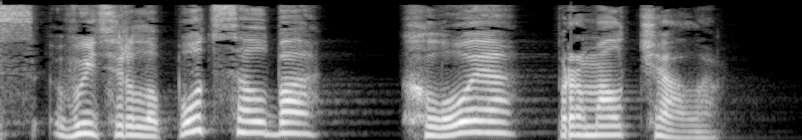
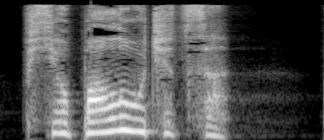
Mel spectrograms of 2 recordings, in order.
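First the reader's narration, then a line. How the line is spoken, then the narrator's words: Whisper. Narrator (Russian): прошептала Хлоя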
